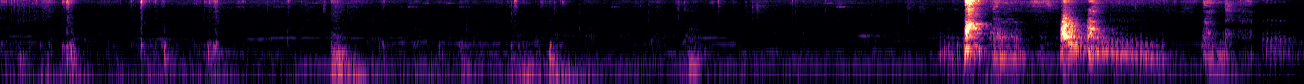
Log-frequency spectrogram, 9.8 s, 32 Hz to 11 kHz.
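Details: Shih Tzu pups recorded on 1 January 2022. The first seconds hold quiet scattered clicks and soft knocks. Near the end come two loud, sharp, harsh barks in quick succession, followed by faint rustling.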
